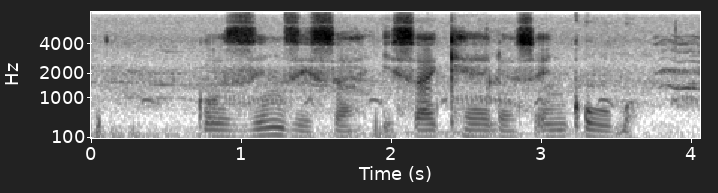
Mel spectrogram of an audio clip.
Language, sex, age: Xhosa, male, 20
